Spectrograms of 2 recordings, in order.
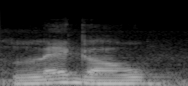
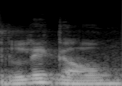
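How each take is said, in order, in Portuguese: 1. A primeira vogal é um e aberto. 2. A primeira vogal é um e fechado. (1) "Mas tem ocorrência também" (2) "O que mais ocorre, na verdade, na sua maioria"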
